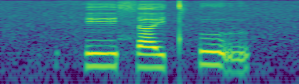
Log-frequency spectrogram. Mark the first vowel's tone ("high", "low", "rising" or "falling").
low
